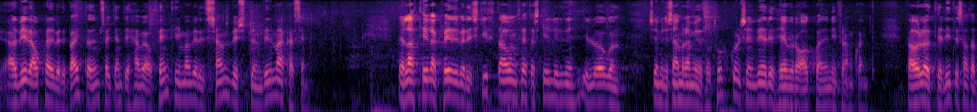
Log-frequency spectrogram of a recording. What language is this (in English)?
Icelandic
